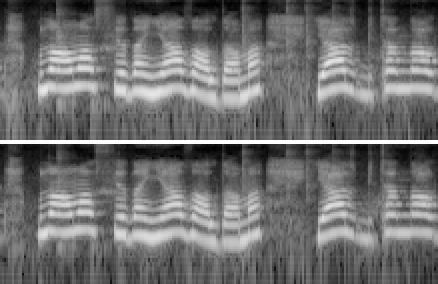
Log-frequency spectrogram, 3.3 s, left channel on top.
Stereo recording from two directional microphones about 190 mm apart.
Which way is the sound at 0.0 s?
5° right (ahead or behind).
